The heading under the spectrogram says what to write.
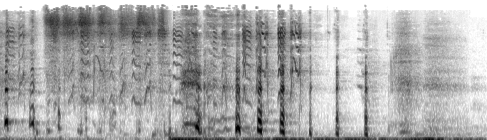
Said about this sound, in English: Please don't have a squeaker in that toy, son of a bitch!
